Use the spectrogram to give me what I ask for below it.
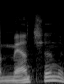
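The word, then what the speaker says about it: Manchin: still in there but joe uh mansion that's that yeah that's how you pronounce it he doesn't want to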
